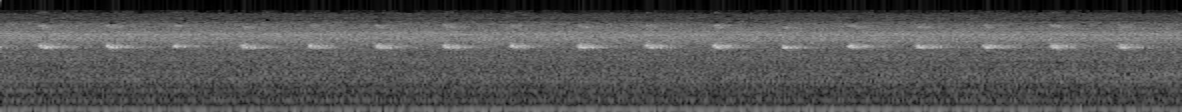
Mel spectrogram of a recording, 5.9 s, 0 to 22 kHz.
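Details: 2012 Mercedes-Benz GL450, engine running while the air suspension pump raises the car after rear air spring replacement: sharp high chirps about three to four a second over a low hum, from the drive belt; no air leak hissing heard.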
